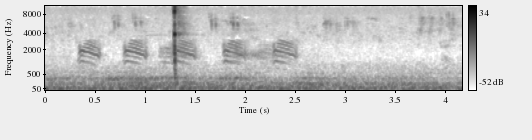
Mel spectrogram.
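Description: A crow cawing about five times in quick succession, with a single sharp click about a third of the way in as an iron strikes a golf ball on a short chip swing.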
